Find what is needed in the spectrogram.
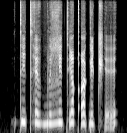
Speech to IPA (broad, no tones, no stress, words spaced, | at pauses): t̪it̪ʰɛvbɯ ɮɪ tʼiqʼoɠɛ t͡ʃʼɛ̰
